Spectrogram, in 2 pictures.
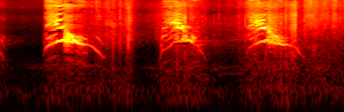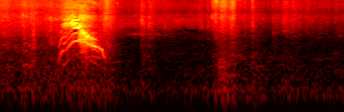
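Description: Very young kitten, about a month old, mewing: four high mews that rise and fall in pitch, about one a second.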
